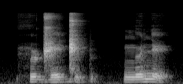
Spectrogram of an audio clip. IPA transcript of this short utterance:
hʉɖ͡ʐeɡ͡ǁʉp | ŋɵne

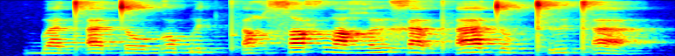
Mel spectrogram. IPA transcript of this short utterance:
batʼatoɡɔb øtpʼɐʁsˤɨxðˤa ʁɨxa pʼa tobtʼɨtʼa

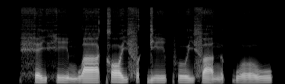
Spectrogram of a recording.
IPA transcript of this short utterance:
he˨jhiː˨˩mwaː˨ kʰɔː˧jfɐ˨k̚ jiː˨˧pʰuː˨jfaː˨˩n ʊ˧k̚ wo˨˥w

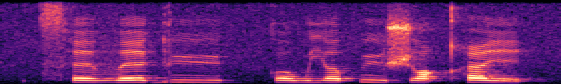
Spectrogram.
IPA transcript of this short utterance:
t͡sʰɛvɛ ɡy | kɔwjɐpy ʃɔqʰe

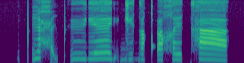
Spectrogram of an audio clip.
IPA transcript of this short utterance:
pʼĩ ħḭpʼyːɾʲɛː ɾʲḛɡʲeɡɐ qʼɵχe kʰa

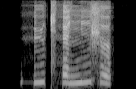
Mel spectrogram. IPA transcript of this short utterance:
hycʰɛ ɲiʃə

